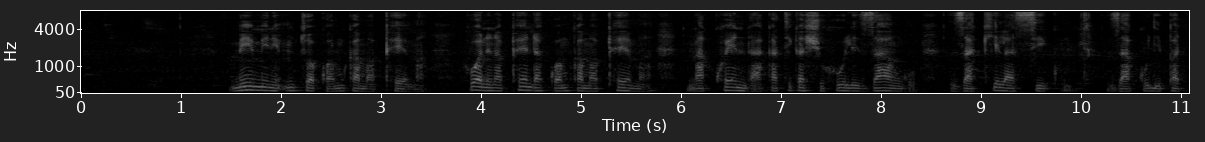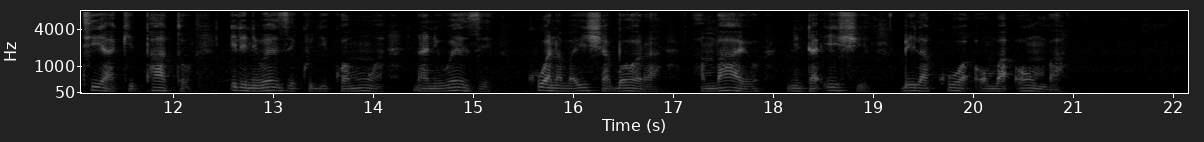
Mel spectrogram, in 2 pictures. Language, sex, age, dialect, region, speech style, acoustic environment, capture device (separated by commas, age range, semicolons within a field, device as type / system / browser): Swahili, male, 25-34, Tanzania - Dar es Salaam, Tanzania, relaxed, nature, desktop / Windows / Chrome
